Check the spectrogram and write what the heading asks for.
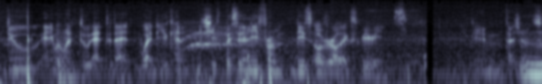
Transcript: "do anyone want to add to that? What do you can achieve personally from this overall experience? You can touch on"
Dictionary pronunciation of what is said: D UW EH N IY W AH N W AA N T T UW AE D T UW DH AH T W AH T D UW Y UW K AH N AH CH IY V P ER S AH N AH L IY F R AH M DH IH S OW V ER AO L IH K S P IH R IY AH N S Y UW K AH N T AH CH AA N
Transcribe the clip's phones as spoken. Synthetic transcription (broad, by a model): D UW EH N IY W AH N W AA N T T UW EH D T UW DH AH T W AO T D UW Y UW K AH N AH CH IY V P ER S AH N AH L IY F R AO M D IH S OW V ER AO L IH K S P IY R IY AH N S Y UW K AH N T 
